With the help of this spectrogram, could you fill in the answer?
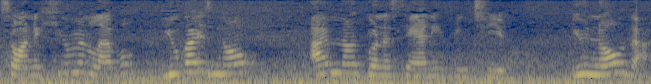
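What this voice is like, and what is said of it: Spanish-sounding accent. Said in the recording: “pretending to be from Spain ... Listen to the accent all the way through.”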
